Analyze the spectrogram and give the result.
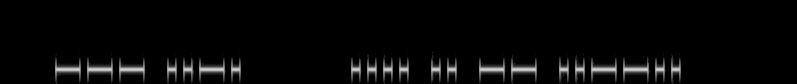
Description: Morse code, heard as a keyed tone, about 15 wpm, 700 Hz. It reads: OF HIM?
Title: 2x Word-Spacing - Sentences from Top 200 Words - 15wpm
